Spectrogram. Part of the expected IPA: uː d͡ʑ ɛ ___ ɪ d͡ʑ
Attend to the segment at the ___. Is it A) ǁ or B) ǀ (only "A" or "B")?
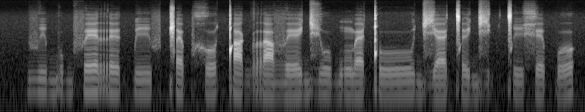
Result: B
